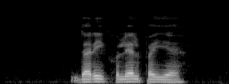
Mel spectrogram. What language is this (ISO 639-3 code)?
mki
